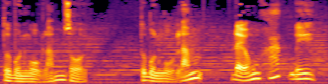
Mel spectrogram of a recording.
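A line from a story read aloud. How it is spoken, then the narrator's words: Sleepy grumble. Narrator (Vietnamese): Ông mổ não lầm bầm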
